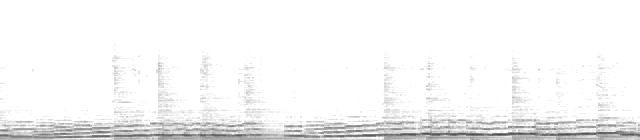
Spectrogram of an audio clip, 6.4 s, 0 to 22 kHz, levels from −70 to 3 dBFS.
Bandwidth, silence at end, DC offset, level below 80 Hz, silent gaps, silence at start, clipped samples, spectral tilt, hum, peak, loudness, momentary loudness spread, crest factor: 15.5 kHz; 0 s; under 0.1%; -58 dBFS; none; 0 s; under 0.1%; -3.5 dB/octave; none; -18 dBFS; -30 LUFS; 8 LU; 12 dB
